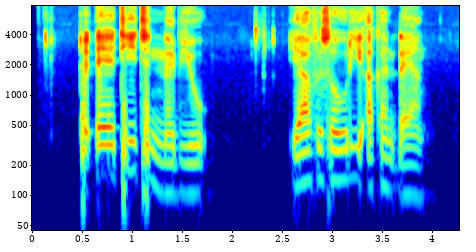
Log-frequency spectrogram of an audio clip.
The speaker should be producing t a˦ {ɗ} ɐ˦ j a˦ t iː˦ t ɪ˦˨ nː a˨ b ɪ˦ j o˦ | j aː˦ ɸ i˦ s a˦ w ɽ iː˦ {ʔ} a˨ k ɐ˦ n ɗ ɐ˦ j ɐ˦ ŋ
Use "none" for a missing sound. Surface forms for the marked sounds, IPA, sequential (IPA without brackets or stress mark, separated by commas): ɗ, ʔ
